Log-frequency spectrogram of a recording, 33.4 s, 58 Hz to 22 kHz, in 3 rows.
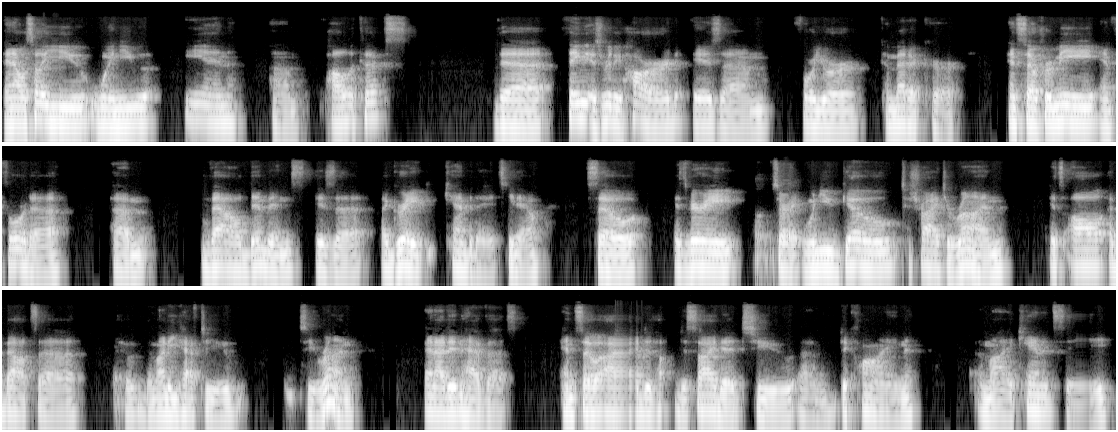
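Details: Aphasia in an adult woman after a gunshot wound to the head in January 2011; she reports the words are in her brain but she can't get them out; speech short and effortful.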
